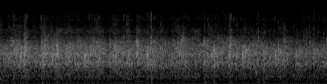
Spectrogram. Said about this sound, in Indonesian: Mari kita berikan tepuk tangan buat kesepakatan kita.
